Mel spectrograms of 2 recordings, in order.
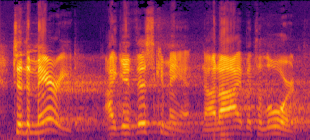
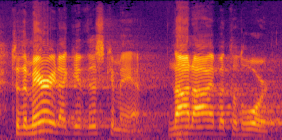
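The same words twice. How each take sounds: Both takes have the same delivery.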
